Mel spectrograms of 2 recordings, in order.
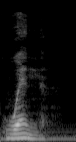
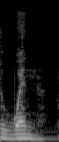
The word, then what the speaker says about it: Nguyen: David Nguyen, but they say it when. They say it as when. What do you think? It's spelled as Nguyen. And when I went to Vietnam, it says it is pronounced as Nguyen.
